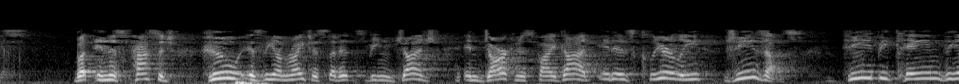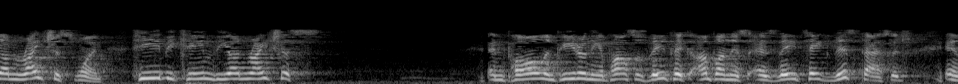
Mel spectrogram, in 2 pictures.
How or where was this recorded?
large echoing room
